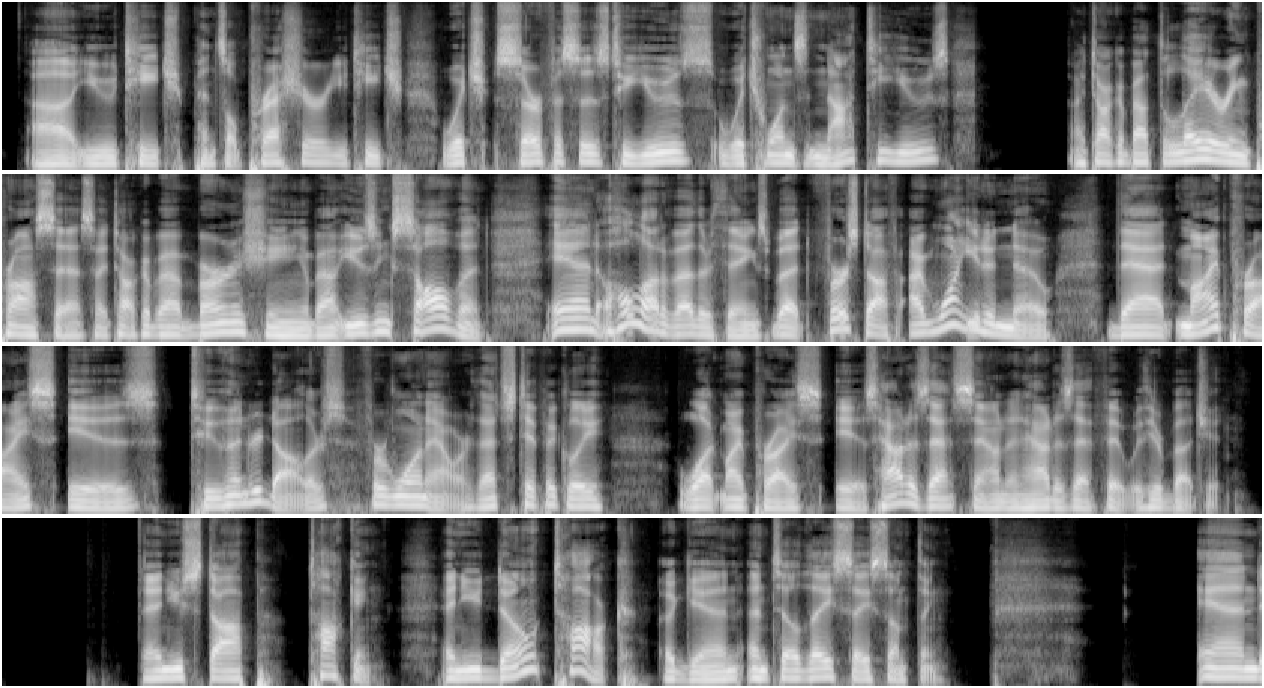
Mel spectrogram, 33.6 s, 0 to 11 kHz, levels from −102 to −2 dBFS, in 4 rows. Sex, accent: male, American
